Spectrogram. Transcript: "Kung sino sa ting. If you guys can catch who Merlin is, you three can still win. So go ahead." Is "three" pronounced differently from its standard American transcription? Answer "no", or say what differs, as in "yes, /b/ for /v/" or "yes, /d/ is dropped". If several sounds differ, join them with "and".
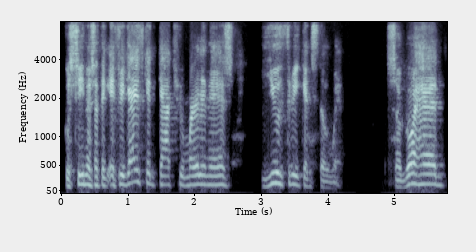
no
